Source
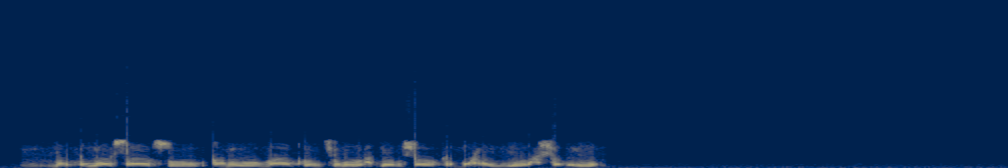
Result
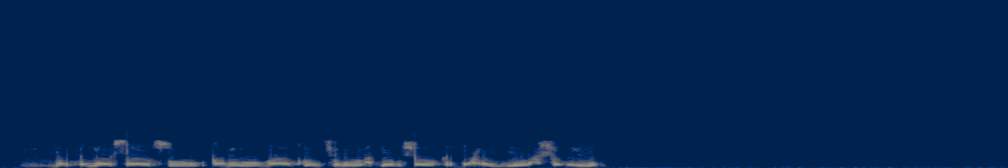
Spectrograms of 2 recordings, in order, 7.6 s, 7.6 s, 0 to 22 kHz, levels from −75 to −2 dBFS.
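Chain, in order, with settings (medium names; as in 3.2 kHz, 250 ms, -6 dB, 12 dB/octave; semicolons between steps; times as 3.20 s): treble shelf 3.1 kHz -11 dB; trim -5 dB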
